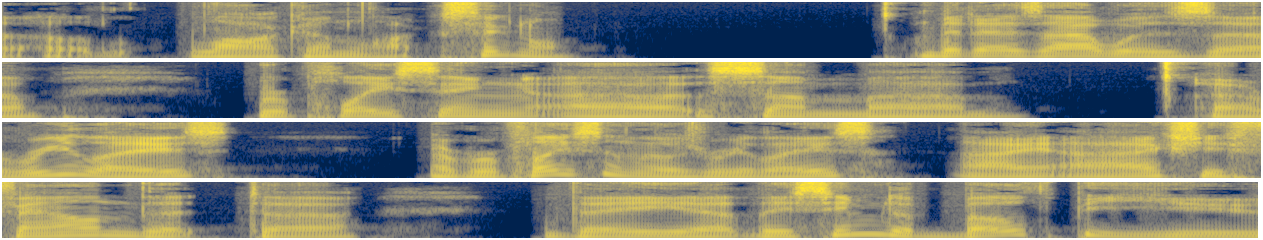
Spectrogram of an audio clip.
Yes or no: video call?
no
